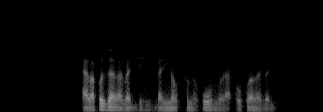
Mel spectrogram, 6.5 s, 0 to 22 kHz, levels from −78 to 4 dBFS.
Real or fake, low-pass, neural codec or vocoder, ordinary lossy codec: fake; 3.6 kHz; codec, 16 kHz, 0.2 kbps, FocalCodec; Opus, 32 kbps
